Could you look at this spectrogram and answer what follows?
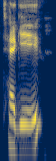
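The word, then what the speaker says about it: Tagge: Jerry Teig, is that how you say it? – Teggy.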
